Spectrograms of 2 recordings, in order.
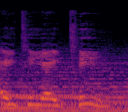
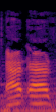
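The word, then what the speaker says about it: AT-AT: Ron oh it's the 8080 but but most people call it a heads and wondered them say both pronunciations or correct it could be a tad it could be 8080 so I got to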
